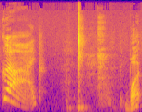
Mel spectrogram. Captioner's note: clap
